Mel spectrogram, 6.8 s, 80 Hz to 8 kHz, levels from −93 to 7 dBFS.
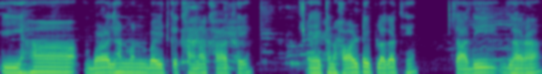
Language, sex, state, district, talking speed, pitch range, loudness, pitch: Chhattisgarhi, male, Chhattisgarh, Rajnandgaon, 170 wpm, 125-135 Hz, -16 LUFS, 130 Hz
